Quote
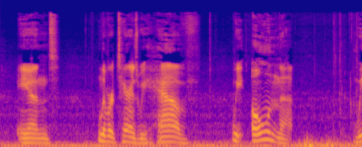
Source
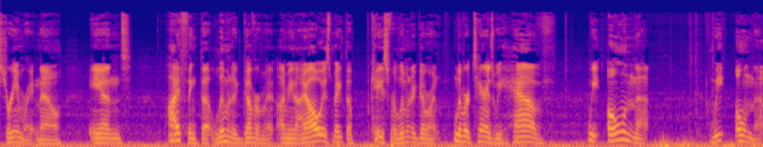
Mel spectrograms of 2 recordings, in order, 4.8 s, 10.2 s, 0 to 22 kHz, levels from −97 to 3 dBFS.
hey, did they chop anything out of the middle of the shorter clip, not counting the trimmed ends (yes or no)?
yes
